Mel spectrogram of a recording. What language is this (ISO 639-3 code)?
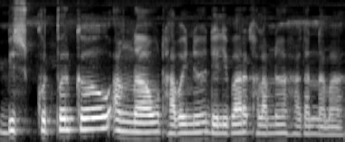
brx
